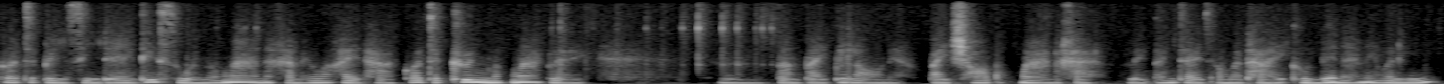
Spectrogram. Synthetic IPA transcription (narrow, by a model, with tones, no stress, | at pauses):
kɔː˥˩t͡ɕa˨˩pe˧nsiː˨˩˦dɛː˧ŋt̪ʰiː˥˩su˨˩˦jmaː˥˩k̚maː˥˩k̚na˦˥kʰa˥˩ma˦˥˩waː˥˩kʰa˧jt̪ʰaː˧kɔː˥˩t͡ɕa˨˩kʰɯ˥˩nmaː˥˩k̚maː˥˩k̚lɤː˧j | ʔɯː˧˩t̪ɔː˧npa˧jpa˧jlɔː˧wni˥˩ɐpa˧jt͡ɕʰɔː˥˩p̚maː˥˩k̚maː˥˩k̚na˦˥kʰa˦˥˩ | lɤː˧jt̪a˥˩ŋt͡ɕa˧jt͡ɕa˨˩ʔa˧wmaː˧t̪ʰaː˧ha˥˩jkʰu˧˩ndu˥˩˨jna˦˥na˧jwa˧nːiː˦˥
